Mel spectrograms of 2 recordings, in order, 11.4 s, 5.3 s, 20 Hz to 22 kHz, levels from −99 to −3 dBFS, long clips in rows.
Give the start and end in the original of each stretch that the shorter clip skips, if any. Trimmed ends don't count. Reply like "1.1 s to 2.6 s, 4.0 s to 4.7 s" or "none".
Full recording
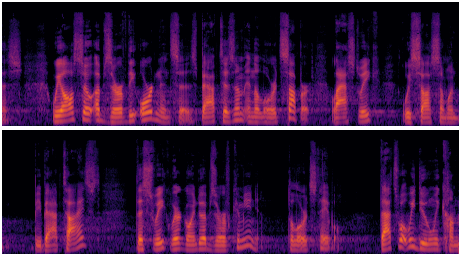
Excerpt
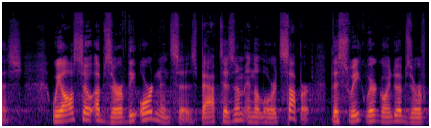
4.0 s to 7.3 s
